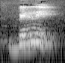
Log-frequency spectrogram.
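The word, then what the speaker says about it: बिल्ली: 'பில்லி' என்ற வார்த்தையை, அது தமிழில் எழுதப்பட்டிருக்கிறது என்பதற்காகத் தவறாகப் புரிந்துகொள்ளாதீர்கள் . தமிழில் எழுதினாலும் அது 'பில்லி'தான், அதனால் 'B ' ஒலியைச் சேர்க்க மறவாதீர்கள்.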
